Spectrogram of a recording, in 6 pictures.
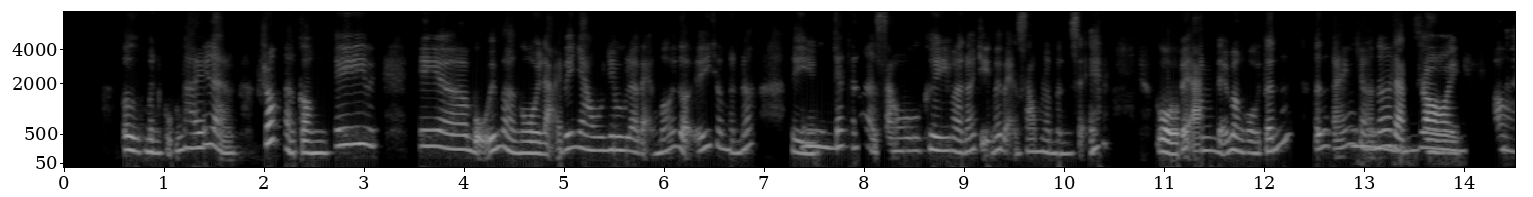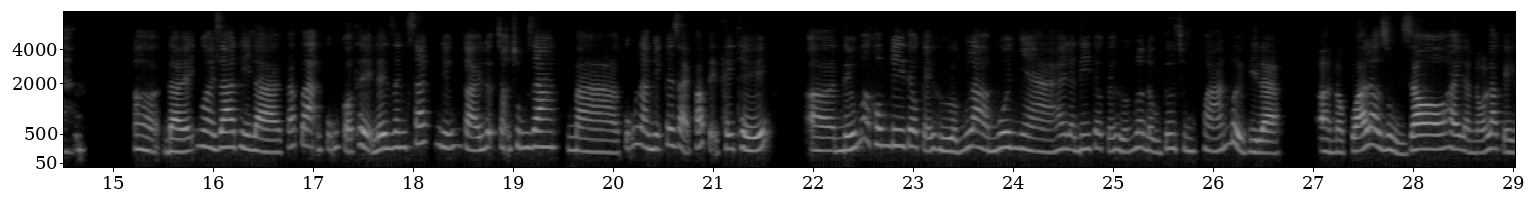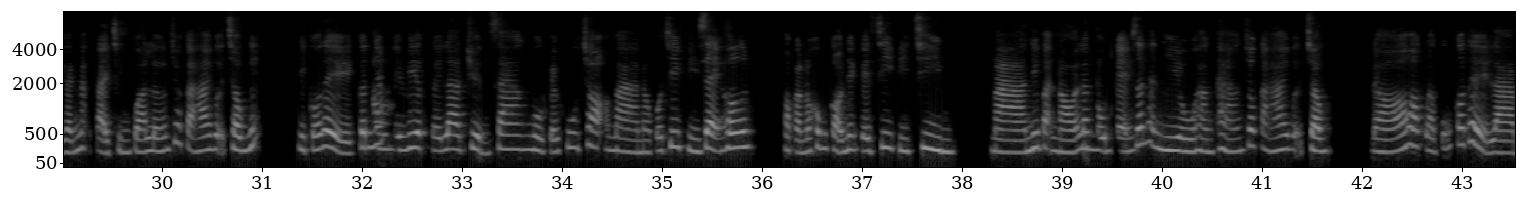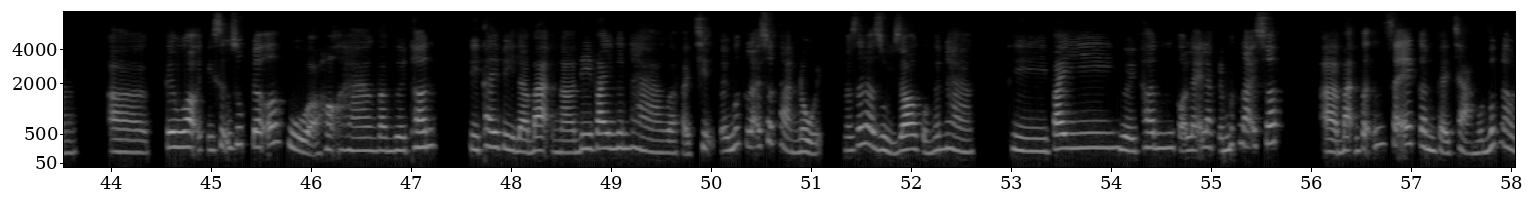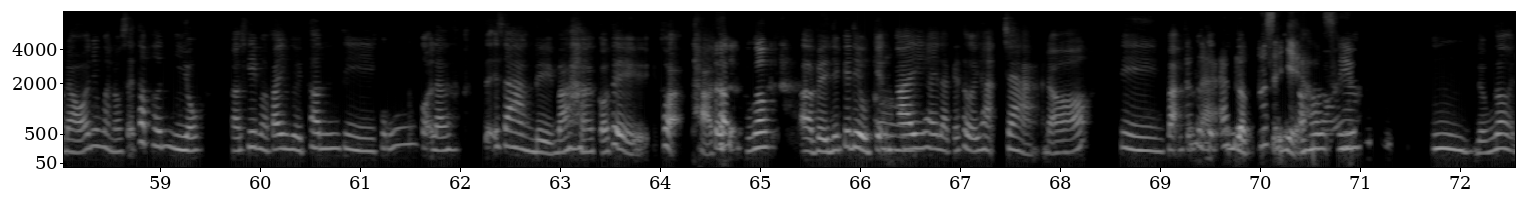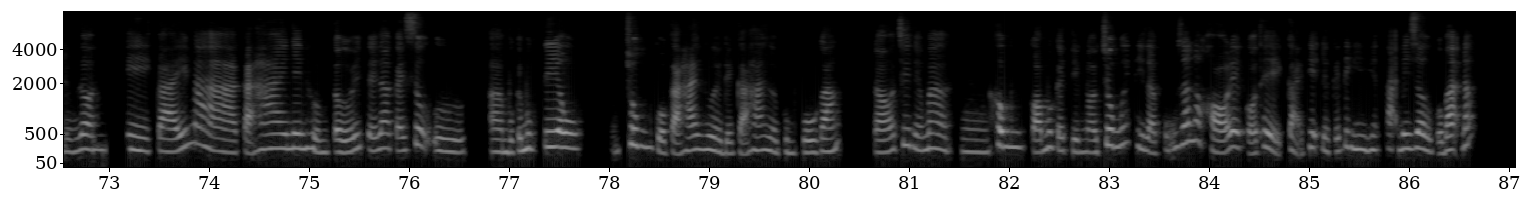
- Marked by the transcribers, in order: tapping; other background noise; laughing while speaking: "sẽ"; chuckle; laughing while speaking: "mà"; laugh
- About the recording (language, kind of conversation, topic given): Vietnamese, advice, Nên mua nhà hay tiếp tục thuê nhà?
